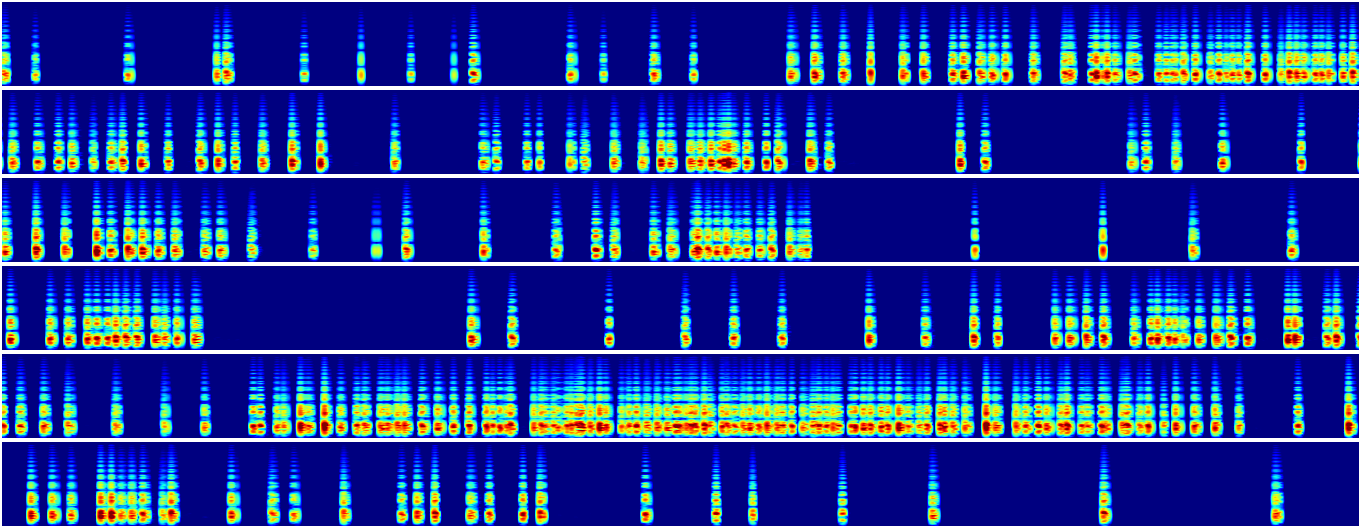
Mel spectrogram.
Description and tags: Geiger Dry
Creative Sounddesigns and Soundscapes made of my own Samples.
Sounds were manipulated and combined in very different ways.
Enjoy :)
Geigercounter, Noise, Radiation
